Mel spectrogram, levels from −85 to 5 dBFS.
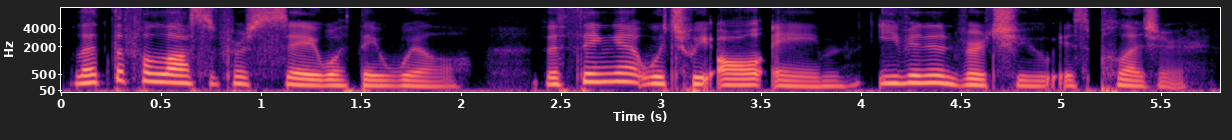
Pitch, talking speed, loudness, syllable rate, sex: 180 Hz, 195 wpm, -18 LUFS, 5.2 syllables/s, female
